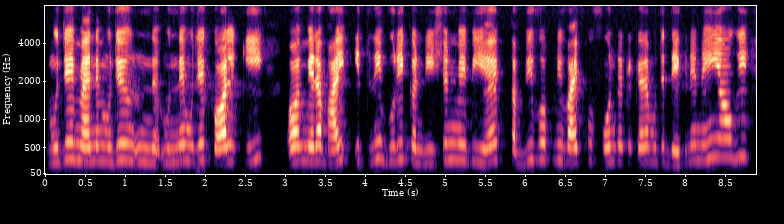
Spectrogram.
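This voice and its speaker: Woman, fairly high voice, emphatic and insistent, words tumbling out, news interview. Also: little pitch movement, normal speed, hardly any pauses, fairly bright tone. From Kanpur. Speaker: victim's sister. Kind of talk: news interview and heated argument.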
